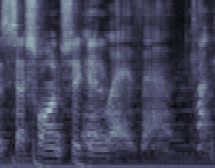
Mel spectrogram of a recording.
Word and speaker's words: Szechuan: But if you watch the sail away video, we had some trouble saying Szechuan chicken.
